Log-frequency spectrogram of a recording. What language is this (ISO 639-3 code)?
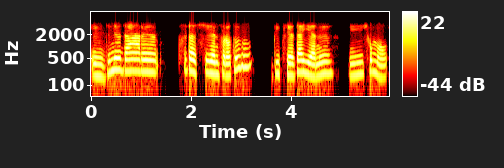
brx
